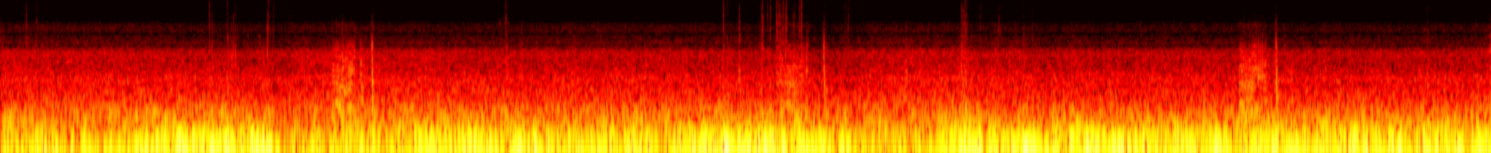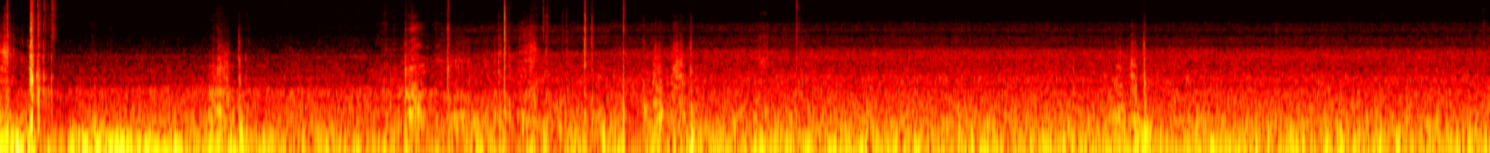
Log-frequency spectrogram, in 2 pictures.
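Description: Car cabin noise on a wet road: low engine and tyre rumble while driving, which drops to a quieter steady idle about halfway through as the car stops. A few sharp clicks are scattered through it.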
